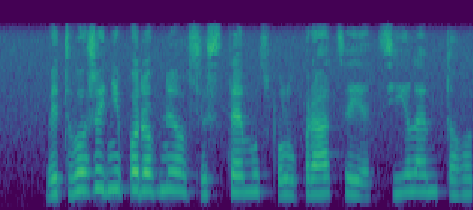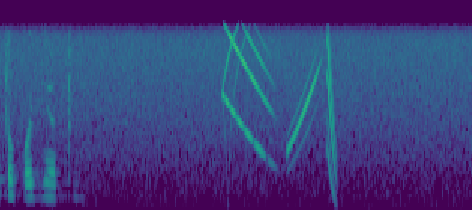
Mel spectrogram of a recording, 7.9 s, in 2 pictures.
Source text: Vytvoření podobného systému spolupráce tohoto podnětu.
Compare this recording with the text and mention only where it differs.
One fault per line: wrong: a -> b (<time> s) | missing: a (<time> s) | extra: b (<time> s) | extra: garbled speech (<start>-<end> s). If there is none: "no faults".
extra: je cílem (2.9 s)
